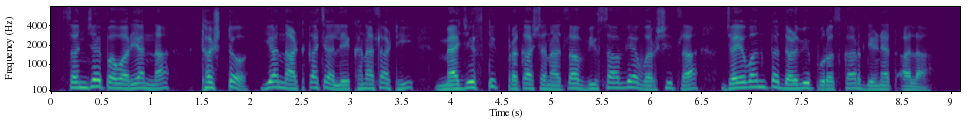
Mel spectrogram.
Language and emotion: Marathi, neutral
